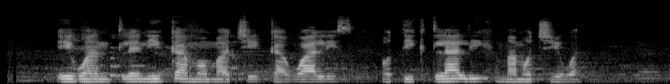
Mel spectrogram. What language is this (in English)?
Orizaba Nahuatl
